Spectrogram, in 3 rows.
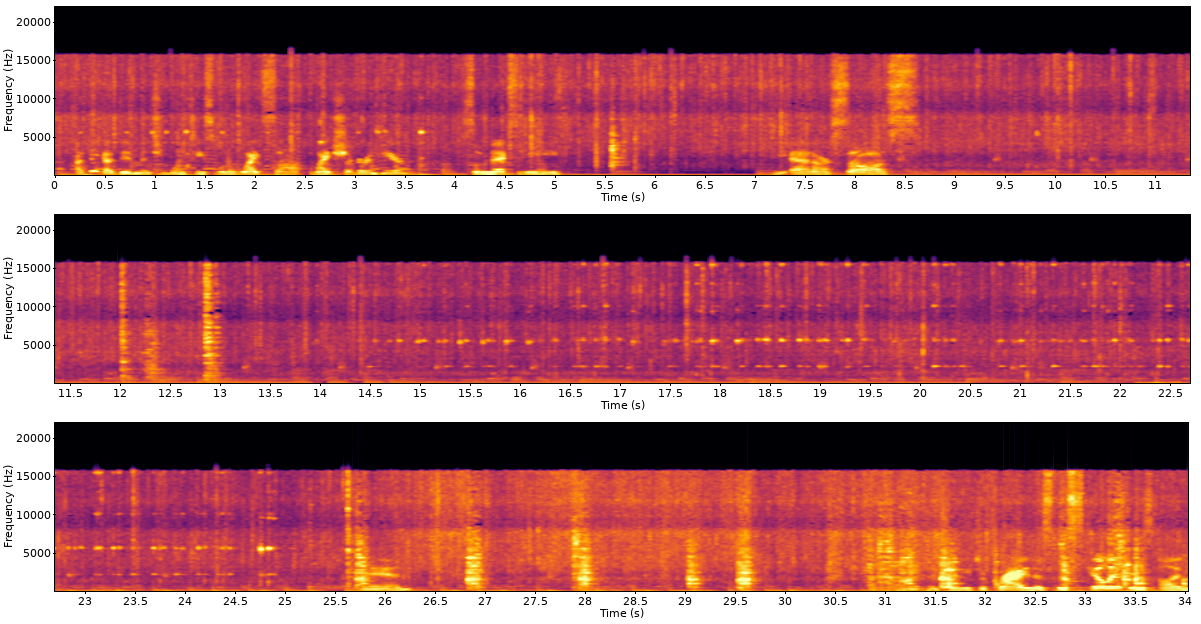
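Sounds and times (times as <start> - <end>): rice sizzling in skillet: 0.0 - 34.0
metal spatula scraping pan: 12.0 - 13.5, 25.6 - 34.0.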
